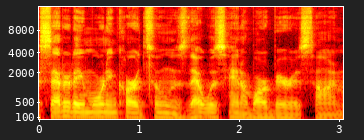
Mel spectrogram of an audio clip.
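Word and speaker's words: Hanna-Barbera: morning cartoons that was Hannah barar time like that's where they shined Hannah Barbara Barbara however you want to say it I've heard it pronounced both ways I'm pretty sure it's Hannah Barbara but yeah so one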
